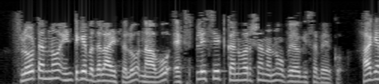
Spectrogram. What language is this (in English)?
Kannada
